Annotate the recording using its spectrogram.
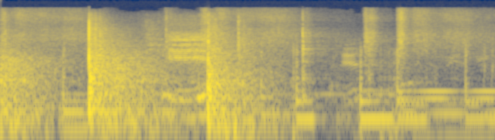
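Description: Hammer striking a wooden door frame: a few sharp blows about half a second apart, the first the loudest, over background music.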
